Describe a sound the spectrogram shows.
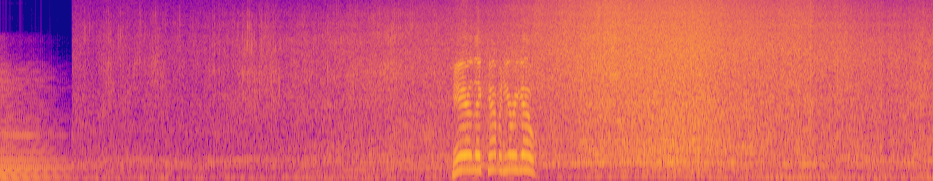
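Race car engines roar around a dirt track.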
